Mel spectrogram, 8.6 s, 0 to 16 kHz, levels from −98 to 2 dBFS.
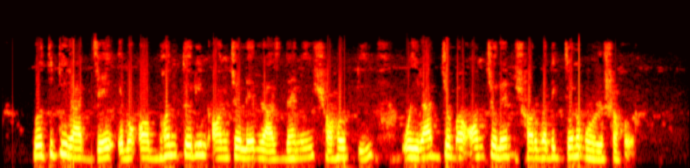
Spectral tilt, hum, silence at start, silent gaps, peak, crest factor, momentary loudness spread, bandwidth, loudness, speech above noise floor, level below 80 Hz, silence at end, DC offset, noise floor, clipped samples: -8.5 dB/octave; none; 0.45 s; none; 0 dBFS; 14 dB; 9 LU; 7.2 kHz; -14 LUFS; 51 dB; -50 dBFS; 0.7 s; under 0.1%; -64 dBFS; under 0.1%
